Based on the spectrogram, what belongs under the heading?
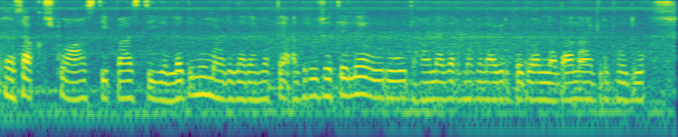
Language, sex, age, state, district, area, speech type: Kannada, female, 45-60, Karnataka, Tumkur, urban, spontaneous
